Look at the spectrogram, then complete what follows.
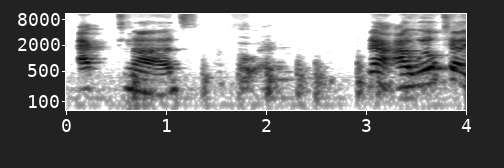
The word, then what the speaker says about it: actinides: It's pronounced actinides.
